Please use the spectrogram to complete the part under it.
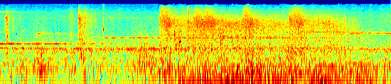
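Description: A burst of fire whooshes and crackles.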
